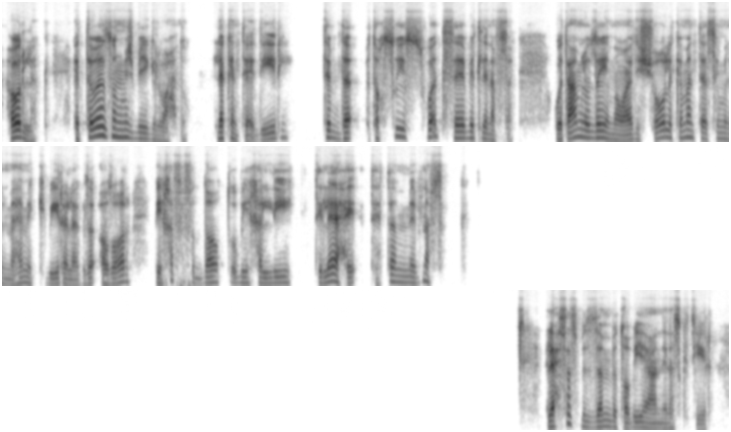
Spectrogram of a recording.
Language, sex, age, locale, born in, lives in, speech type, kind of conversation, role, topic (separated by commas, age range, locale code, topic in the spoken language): Arabic, male, 20-24, ar-EG, Egypt, Egypt, read, expert-assistant, expert, إزاي أقدر أوازن بين شغلي وحياتي الشخصية من غير ما أتعب نفسيتي؟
